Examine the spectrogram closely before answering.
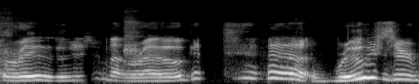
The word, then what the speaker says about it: Rouge: Crocodile her name's not Rogue shut up well what is it then it's Rouge whatever Rouge the Bat like the color why is it spelled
